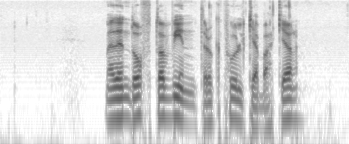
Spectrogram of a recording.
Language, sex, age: Swedish, male, 23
